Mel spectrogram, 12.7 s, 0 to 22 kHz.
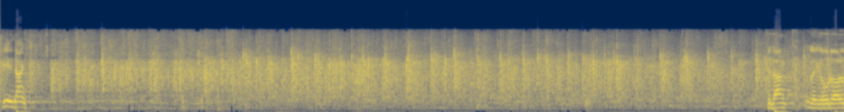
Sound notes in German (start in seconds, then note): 0.0 Lebhafter Beifall bei der SPD und der LINKEN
